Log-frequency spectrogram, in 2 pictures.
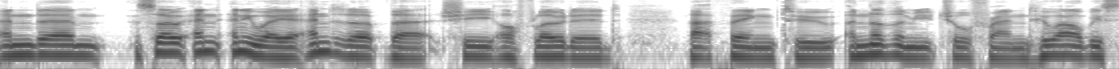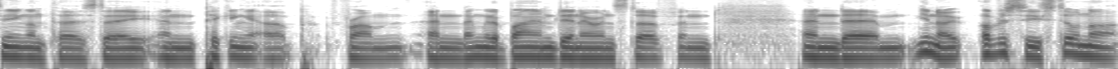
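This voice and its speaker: A man in an English accent speaks at a medium pitch. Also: moderate pace. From England. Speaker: podcast host. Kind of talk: personal monologue podcast. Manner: animated.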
